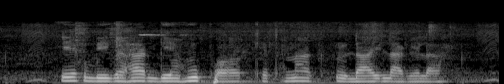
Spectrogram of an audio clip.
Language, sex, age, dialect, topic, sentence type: Bhojpuri, male, 18-24, Northern, agriculture, question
